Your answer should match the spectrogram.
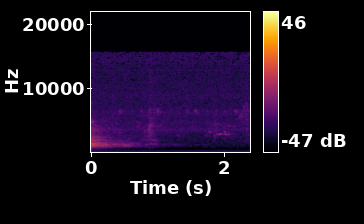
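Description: Pause in the talk, filled by a steady low electrical hum with faint hiss from the recording, after the last word dies away at the start.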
